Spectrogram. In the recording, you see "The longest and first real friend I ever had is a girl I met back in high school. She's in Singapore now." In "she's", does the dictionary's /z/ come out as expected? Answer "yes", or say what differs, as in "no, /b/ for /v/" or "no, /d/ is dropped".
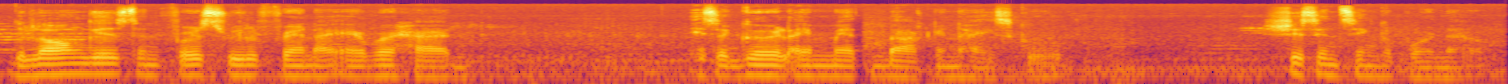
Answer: no, /s/ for /z/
